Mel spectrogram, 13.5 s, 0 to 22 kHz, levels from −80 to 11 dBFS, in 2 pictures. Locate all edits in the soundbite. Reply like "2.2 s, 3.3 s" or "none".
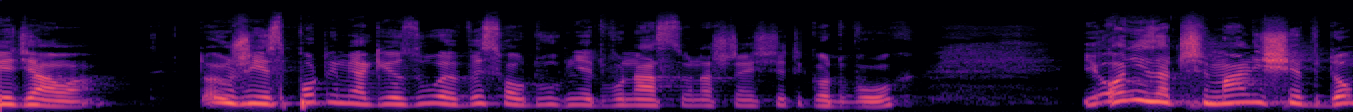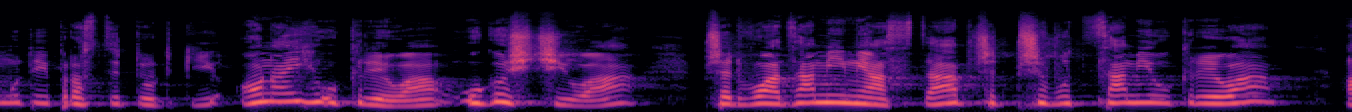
2.8 s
